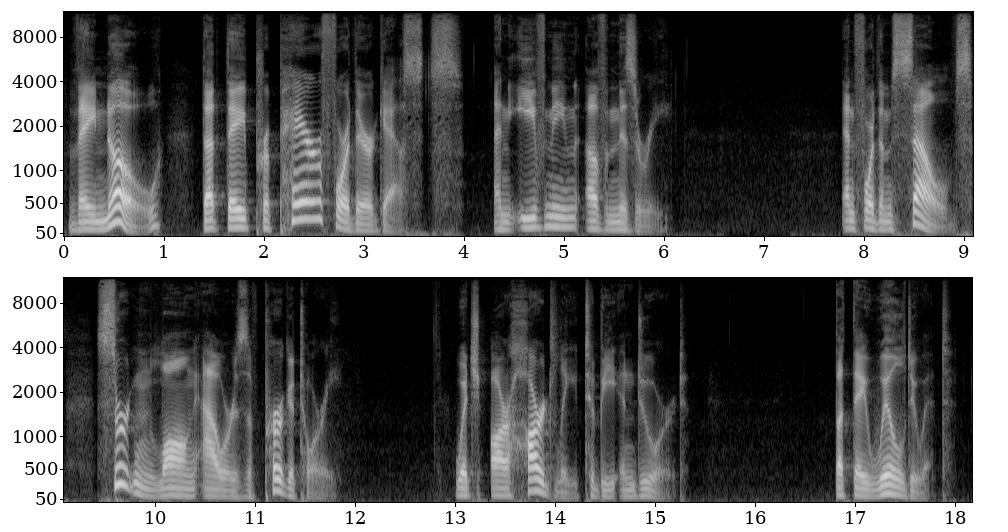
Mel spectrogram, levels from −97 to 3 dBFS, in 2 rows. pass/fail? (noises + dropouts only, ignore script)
pass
